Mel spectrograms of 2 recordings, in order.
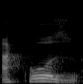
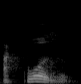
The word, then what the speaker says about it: aquoso: Eu tenho que ler aquoso, aquoso, aquoso. Beleza? Esse U de aquoso, ele é pronunciado.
